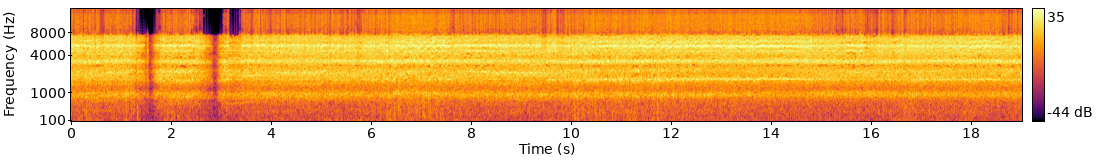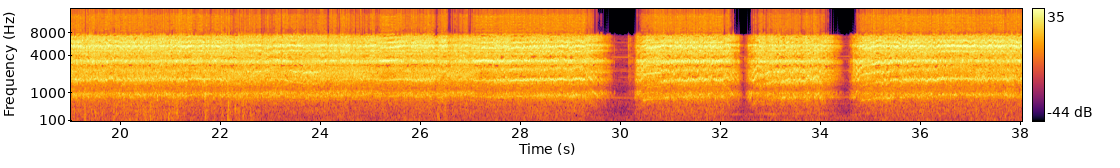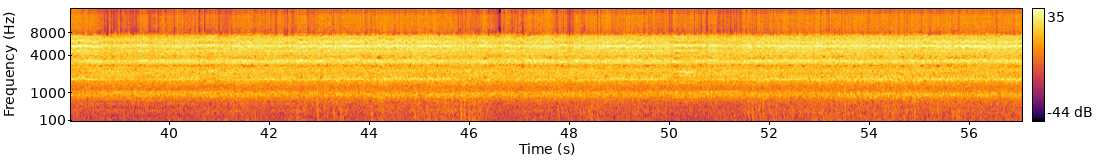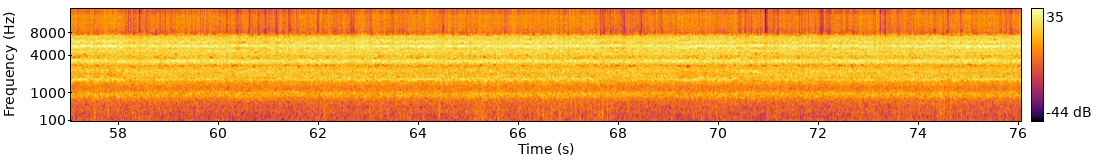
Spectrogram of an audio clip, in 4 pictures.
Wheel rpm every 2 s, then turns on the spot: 170, 140, 220, 250, 220, 230, 230, 230, 230, 230, 230, 220, 230, 220, 160, 140, 160, 140, 230, 230, 230, 230, 230, 230, 230, 230, 230, 230, 230, 230, 230, 230, 230, 230, 230, 230, 230, 240.
none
